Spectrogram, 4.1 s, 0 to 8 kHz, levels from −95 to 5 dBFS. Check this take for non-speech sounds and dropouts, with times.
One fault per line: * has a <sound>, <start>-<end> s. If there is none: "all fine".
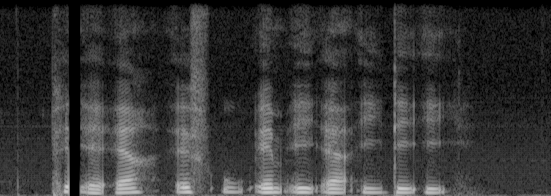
* has a dropout, 0.5-0.6 s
